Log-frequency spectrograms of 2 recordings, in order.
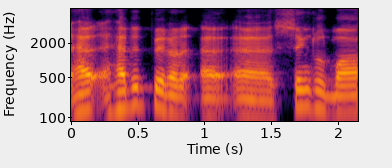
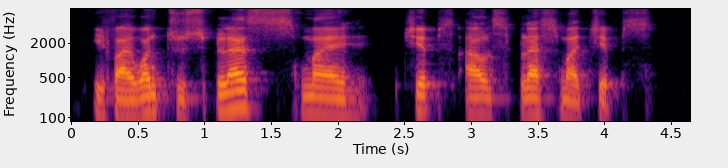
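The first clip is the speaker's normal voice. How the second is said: put-on, fake Eastern European accent; 3 dB quieter than usual. A Danish speaker shows how Eastern Europeans talk, put-on Eastern European accent. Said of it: "I thought they talk more like this".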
